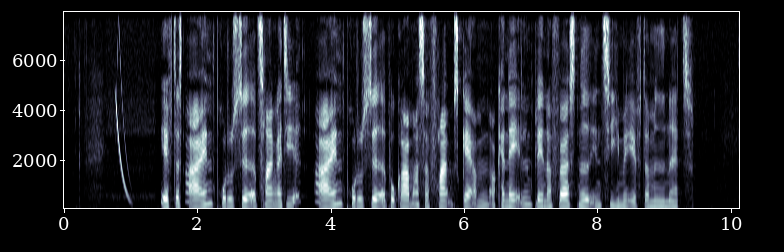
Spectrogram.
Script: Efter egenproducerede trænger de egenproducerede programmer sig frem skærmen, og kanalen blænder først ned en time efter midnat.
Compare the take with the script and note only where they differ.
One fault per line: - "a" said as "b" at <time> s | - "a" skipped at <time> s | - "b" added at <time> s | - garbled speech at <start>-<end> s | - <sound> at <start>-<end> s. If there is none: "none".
- chirp at 0.8-1.1 s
